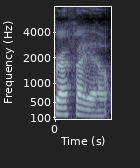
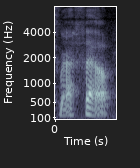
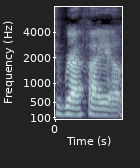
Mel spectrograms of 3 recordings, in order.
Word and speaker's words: Raphael: to spelling it's like if his pH is Raphael and if it's just F is Rothfeld but it is pH it's Raphael Santiago and ELISA said his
